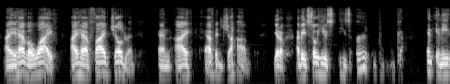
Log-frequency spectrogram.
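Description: A middle-aged man hosting an informal online study group, talking in a rambling, halting way over a video call. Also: sits low. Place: indoors at home, video call. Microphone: video call microphone.

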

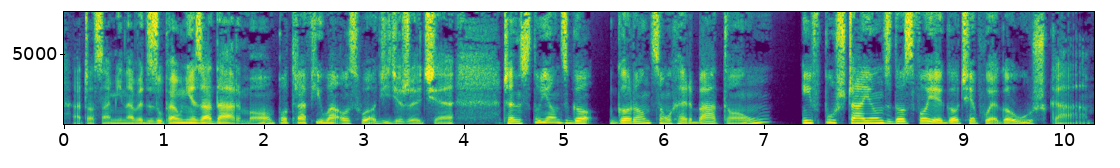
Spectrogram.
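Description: A man's voice: on the low side, vocal fry, a little mellow, slightly rough, dry recording, clean studio sound. A man reading a novel aloud as an audiobook narrator, telling the story expressively.

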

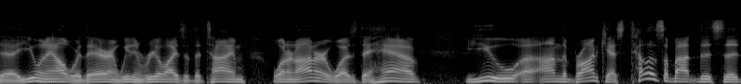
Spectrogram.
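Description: A man in his forties hosting a talk radio show from a small studio, asking long, effusive questions. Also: medium pitch. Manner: enthusiastic, effusive, rambling questions. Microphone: studio mic with headphones.

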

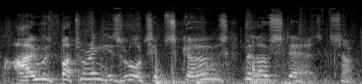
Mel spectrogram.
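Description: Stiff older butler: high, lilting, deferential delivery for a whodunnit spoof. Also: male voice, expressive, measured pace, noisy background. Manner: formal, theatrical.

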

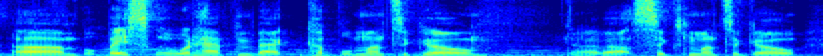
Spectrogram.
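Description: A man with a fairly high, bright voice chats through a let's-play. He rambles informally and swears freely. Soft game music plays behind him. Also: fairly even intonation, fast talker. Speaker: gaming channel host. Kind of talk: casual let's-play commentary.

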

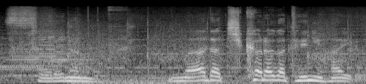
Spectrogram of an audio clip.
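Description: An actress voicing a brash, bitter rocker witch in a video game, with sardonic, rough-spoken, taunting delivery. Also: low voice, unhurried. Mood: weary, bitter. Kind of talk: Japanese video game voice acting. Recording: loud music under the voice. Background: loud music.

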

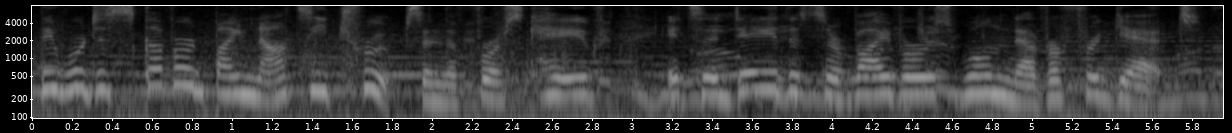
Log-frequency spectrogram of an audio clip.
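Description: A woman in her thirties reporting the news in a measured, scripted delivery with a handheld mic. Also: a little high, expressive, over loud music. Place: city street outdoors.

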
